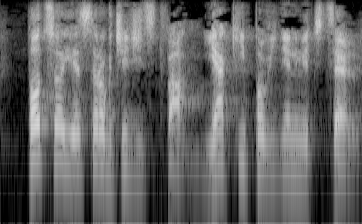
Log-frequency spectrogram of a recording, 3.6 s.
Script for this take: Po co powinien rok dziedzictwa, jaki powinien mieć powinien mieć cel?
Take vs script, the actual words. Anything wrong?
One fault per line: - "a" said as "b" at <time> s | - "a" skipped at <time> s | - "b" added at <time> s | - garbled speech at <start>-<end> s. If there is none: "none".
- "powinien" said as "jest" at 0.6 s
- "powinien mieć" skipped at 3.2 s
